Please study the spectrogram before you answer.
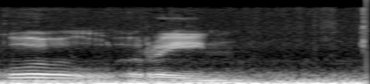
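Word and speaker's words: Coleraine: Вот, ребятки, город Колрейн. Пишется Колерайн.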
